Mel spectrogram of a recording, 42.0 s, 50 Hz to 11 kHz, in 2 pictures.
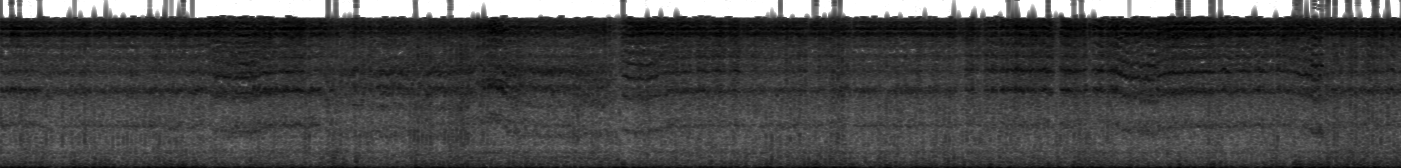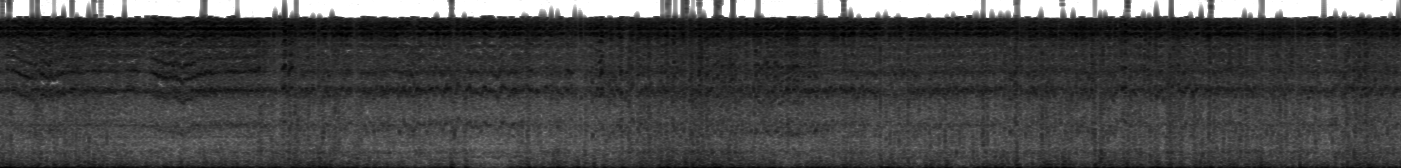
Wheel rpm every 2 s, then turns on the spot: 230, 230, 210, 200, 210, 230, 230, 230, 230, 230, 230, 220, 230, 230, 230, 220, 210, 230, 230, 230, 230.
none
